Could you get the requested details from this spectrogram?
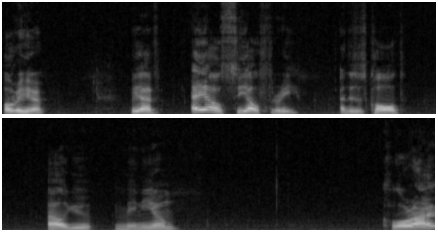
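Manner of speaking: talking with mouth full, chewing. Going over answers to a list, chewing food while talking. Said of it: "I'm chewing on some food".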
